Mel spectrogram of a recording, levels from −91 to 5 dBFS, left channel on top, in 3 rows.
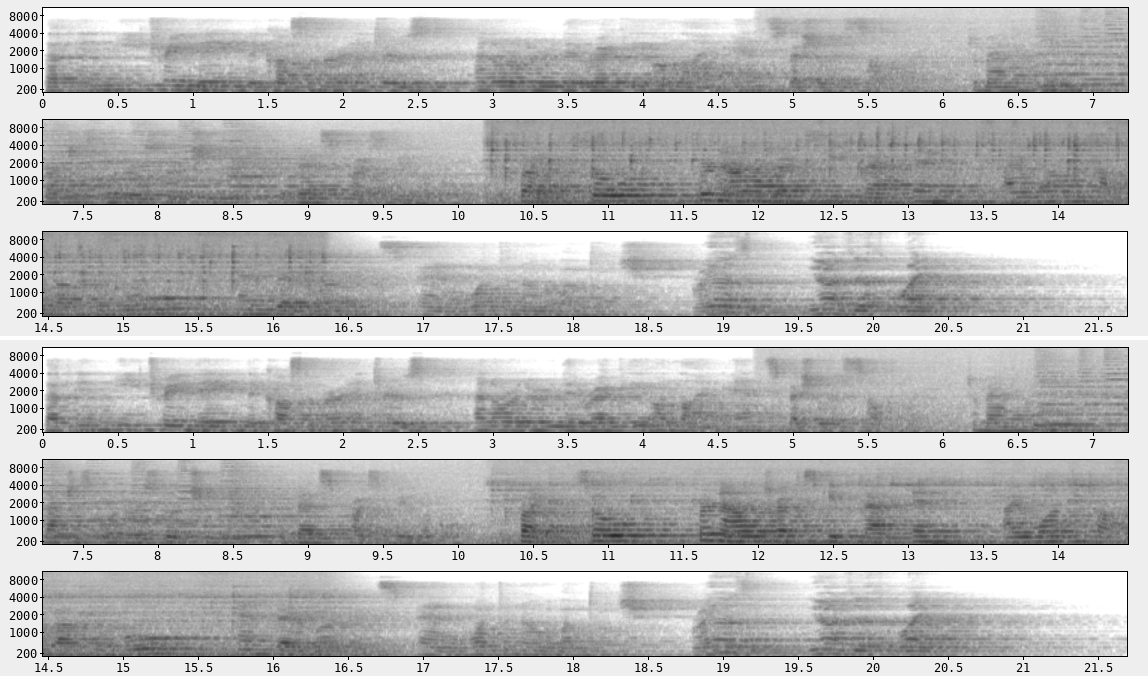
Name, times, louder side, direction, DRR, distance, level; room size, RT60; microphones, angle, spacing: voice 1, 0.0-2.5 2.9-5.9 6.1-6.9 7.2-8.5 8.8-10.0 10.4-11.2 11.6-13.3 13.6-15.3 15.7-18.5 18.8-19.0, right 2 dB, 65° right, -4 dB, 1.1 m, -29 dB
sound 1, 4.7-13.4, equal, 45° right, 1.2 m, -46 dB
sound 2, 6.6-9.5, right 2 dB, 90° right, 1.0 m, -36 dB
sound 3, 10.2-16.4, left 2 dB, 60° left, 0.5 m, -26 dB
voice 2, 18.8-19.2 19.5-20.5, left 1 dB, 15° left, 1 dB, 0.6 m, -32 dB
7.0 x 4.1 x 6.0 m, 2.3 s
head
